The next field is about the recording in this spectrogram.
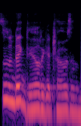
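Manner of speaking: put-on low, deep, husky woman's voice. Quoting what Linda says, in a deep husky Linda voice. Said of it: "How did your voice get that deep just now?".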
